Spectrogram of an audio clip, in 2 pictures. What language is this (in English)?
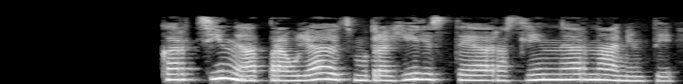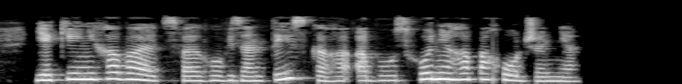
Belarusian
